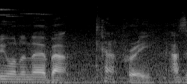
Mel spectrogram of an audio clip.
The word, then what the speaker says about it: Capri: Carey what do you want to know about Caffrey as it's pronounced locally well that was the first thing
